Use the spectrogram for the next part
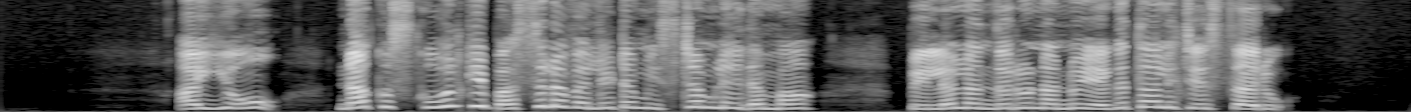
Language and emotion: Telugu, fearful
